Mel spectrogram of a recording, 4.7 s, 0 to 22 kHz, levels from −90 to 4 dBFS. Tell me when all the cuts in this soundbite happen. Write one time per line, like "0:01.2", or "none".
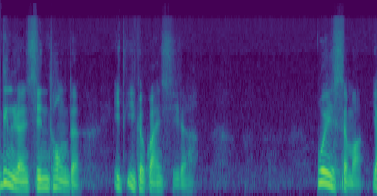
0:03.1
